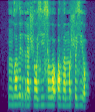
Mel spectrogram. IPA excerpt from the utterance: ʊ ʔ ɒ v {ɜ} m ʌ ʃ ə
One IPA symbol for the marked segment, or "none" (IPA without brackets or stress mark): ɜ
